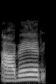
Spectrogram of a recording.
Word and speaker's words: haber: fit this in foreign h-a-b-e-r they're pronounced exactly the same but they are two totally different terms and even this word Aber in and of itself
